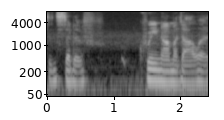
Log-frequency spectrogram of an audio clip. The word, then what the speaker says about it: Amidala: And that is in Star Wars, where when I talk about Princess Amidala, I say amygdala.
